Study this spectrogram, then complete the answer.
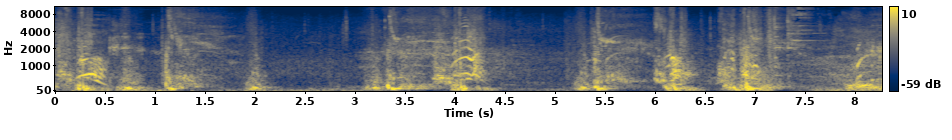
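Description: A bow string twangs as an arrow flies.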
